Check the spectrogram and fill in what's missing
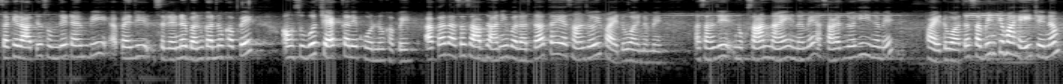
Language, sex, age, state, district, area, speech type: Sindhi, female, 30-45, Delhi, South Delhi, urban, spontaneous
